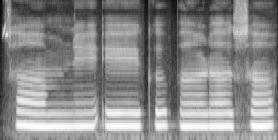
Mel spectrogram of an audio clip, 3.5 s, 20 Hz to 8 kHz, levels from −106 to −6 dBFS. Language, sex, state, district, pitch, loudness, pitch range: Hindi, female, Madhya Pradesh, Bhopal, 235 Hz, -13 LUFS, 235-245 Hz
